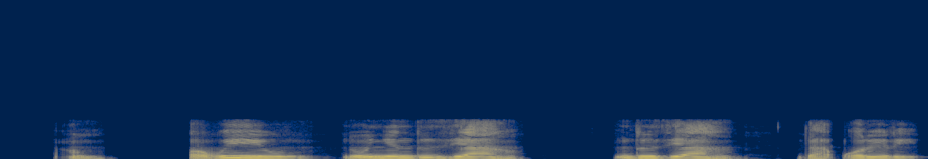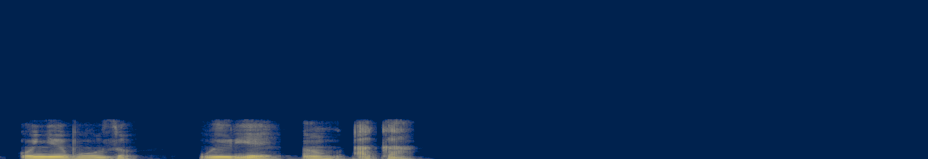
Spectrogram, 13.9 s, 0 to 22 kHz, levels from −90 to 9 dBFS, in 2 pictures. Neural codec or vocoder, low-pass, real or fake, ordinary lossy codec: none; 5.4 kHz; real; none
